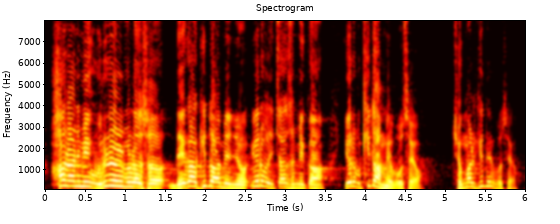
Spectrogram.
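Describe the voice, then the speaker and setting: Lively man preaching with a lilt. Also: a little high, gravelly. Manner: animated preaching with rhetorical questions and storytelling. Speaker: pastor. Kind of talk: sermon.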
